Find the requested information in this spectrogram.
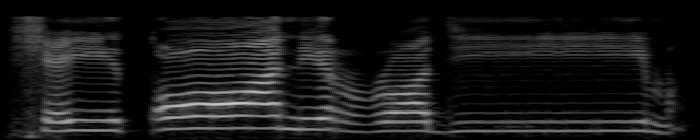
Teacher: शैतान खींचेंगे खड़ी जबर की वजह से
